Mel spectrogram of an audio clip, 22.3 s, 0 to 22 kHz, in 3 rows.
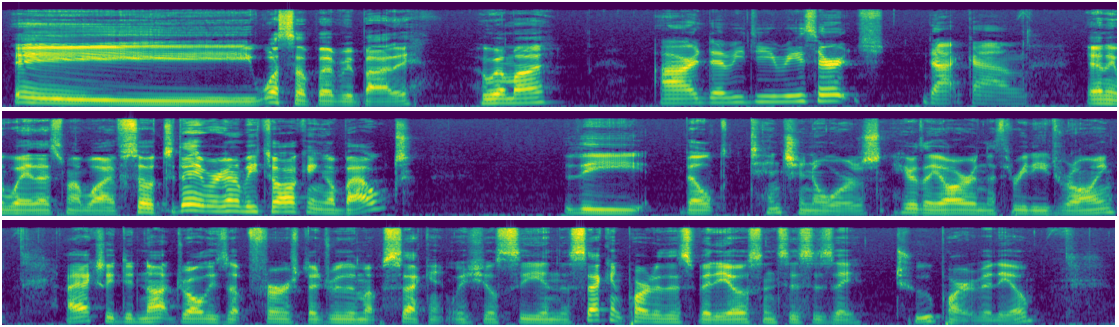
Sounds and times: Speech: 0:00.1 - 0:03.7, 0:11.2 - 0:21.8.

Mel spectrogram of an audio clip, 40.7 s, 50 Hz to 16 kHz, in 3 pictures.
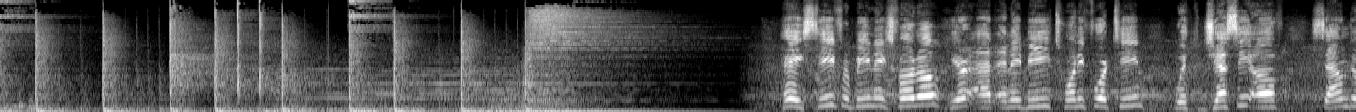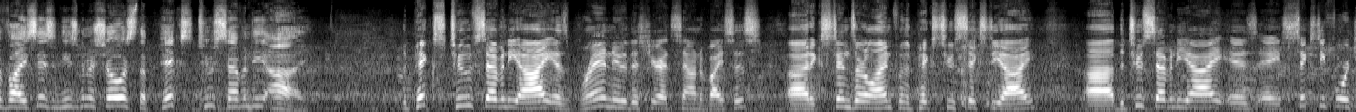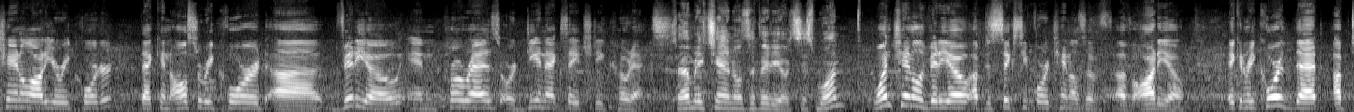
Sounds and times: Speech: 0:07.8 - 0:16.7, 0:17.6 - 0:40.6.

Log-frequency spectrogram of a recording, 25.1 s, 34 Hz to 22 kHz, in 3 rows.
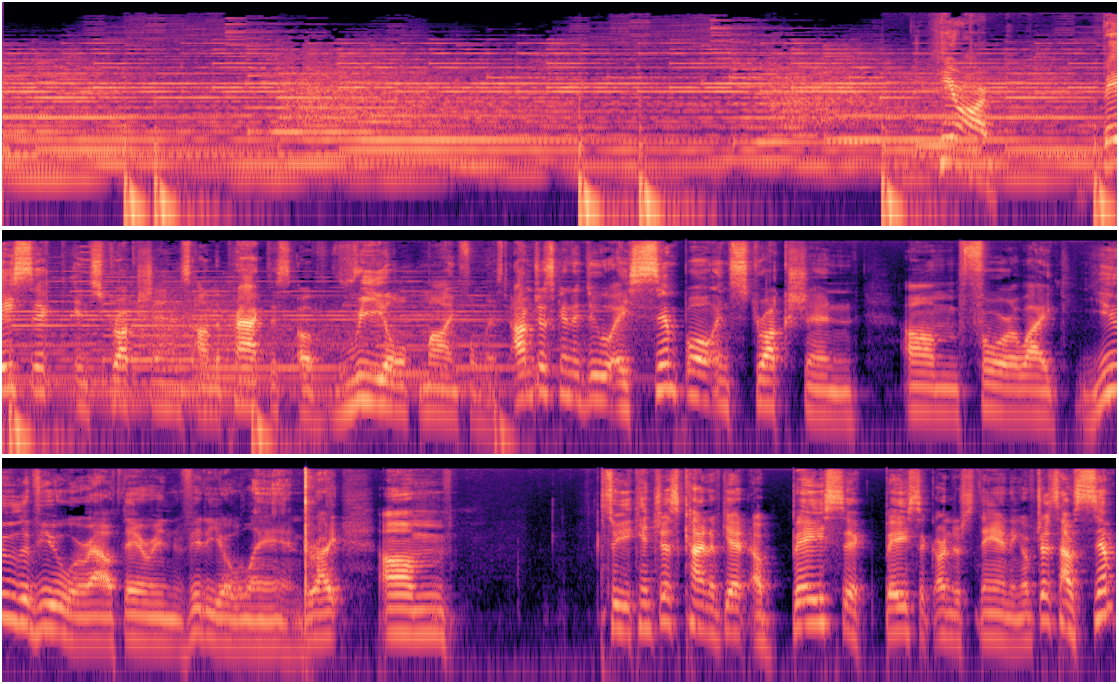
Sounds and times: Speech: 0:07.0 - 0:07.5, 0:08.2 - 0:20.2, 0:21.2 - 0:25.0.

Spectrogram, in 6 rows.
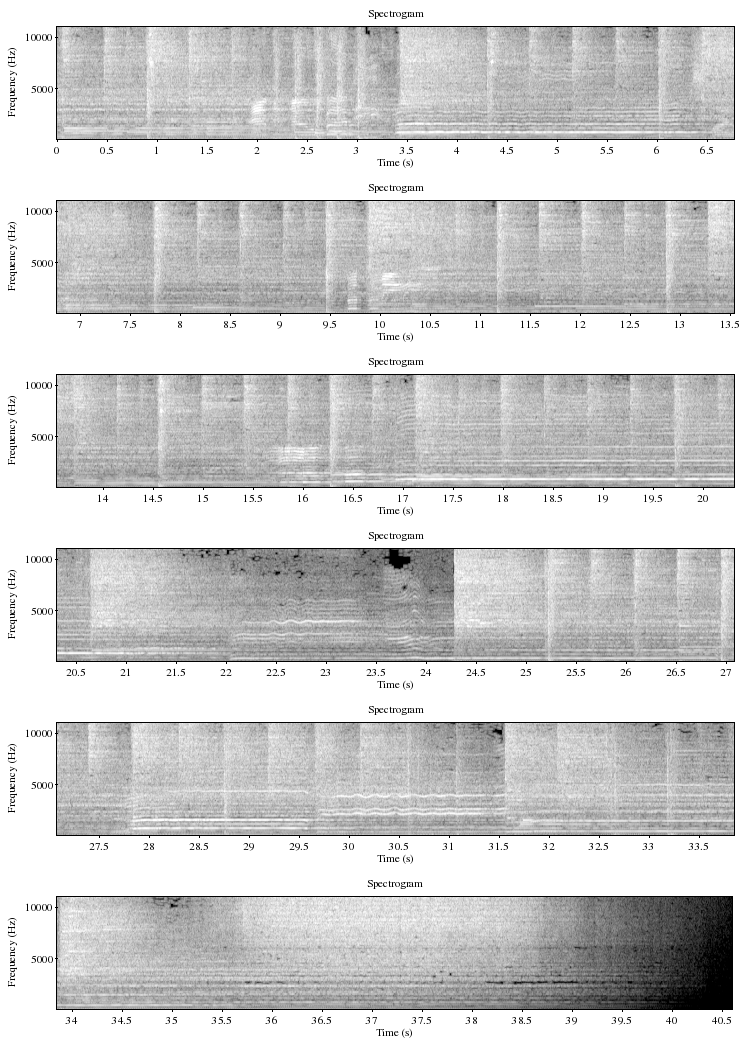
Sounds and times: Music: 0:00.0 - 0:40.5.

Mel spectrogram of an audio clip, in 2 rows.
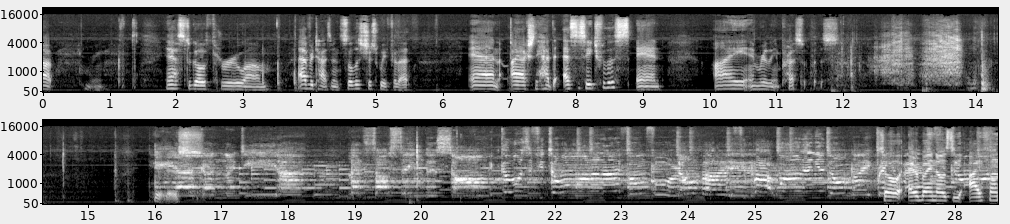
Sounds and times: Speech: 0:01.9 - 0:05.5, 0:06.4 - 0:09.3, 0:10.1 - 0:12.0, 0:26.9 - 0:28.6.

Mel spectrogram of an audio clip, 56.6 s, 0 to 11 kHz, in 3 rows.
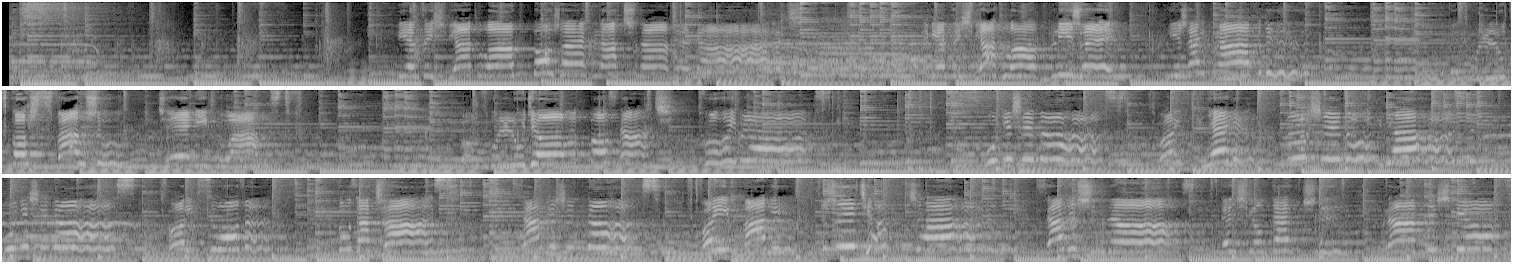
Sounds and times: Music: 0:00.0 - 0:56.5.

